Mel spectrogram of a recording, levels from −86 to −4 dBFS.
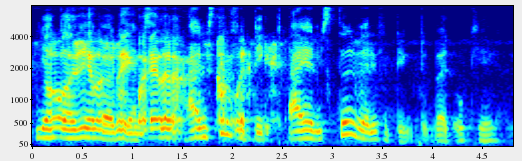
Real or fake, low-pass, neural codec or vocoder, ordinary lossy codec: fake; none; codec, 16 kHz, 8 kbps, FunCodec, trained on LibriTTS, 25 frames a second; none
